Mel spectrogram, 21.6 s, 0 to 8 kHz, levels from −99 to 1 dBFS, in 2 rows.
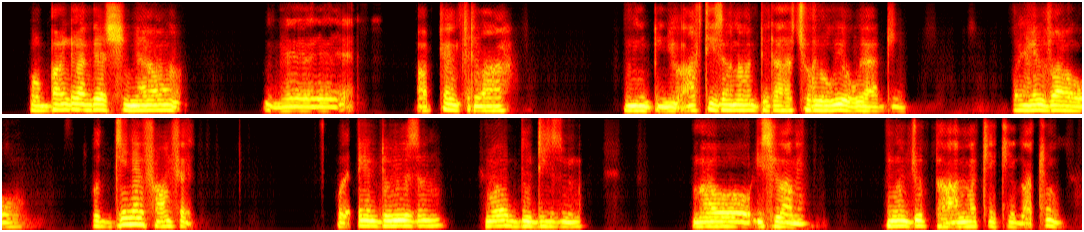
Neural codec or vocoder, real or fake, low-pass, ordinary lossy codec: codec, 16 kHz, 1 kbps, FreqCodec, smaller model; fake; none; none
